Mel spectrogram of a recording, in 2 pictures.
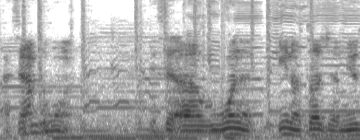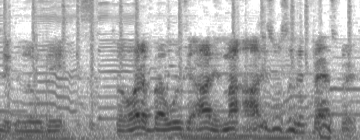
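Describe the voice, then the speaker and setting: Laid-back low-voiced man from Cameroon. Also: quick pace, recorded from a distance, over music. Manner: relaxed, rambling storytelling with fillers. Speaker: guest rapper. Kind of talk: casual interview chat.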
